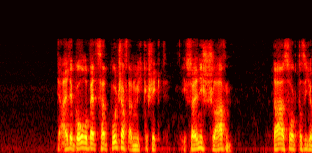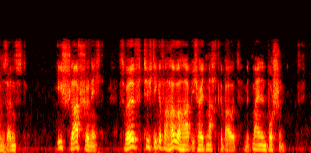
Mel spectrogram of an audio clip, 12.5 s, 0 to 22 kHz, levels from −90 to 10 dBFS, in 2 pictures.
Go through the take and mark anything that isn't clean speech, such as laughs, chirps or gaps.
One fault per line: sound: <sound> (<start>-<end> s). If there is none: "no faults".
no faults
